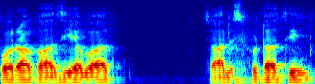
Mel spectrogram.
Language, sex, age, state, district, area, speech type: Urdu, male, 18-30, Uttar Pradesh, Ghaziabad, urban, spontaneous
